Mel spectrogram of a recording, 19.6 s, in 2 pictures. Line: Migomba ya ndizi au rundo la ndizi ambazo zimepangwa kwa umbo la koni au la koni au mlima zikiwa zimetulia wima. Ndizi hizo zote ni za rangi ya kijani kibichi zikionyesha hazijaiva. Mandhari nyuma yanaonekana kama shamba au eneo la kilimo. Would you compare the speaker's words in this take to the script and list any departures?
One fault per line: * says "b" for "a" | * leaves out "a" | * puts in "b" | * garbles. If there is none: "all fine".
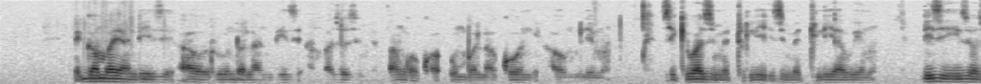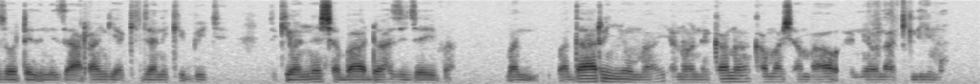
* leaves out "la koni au"
* puts in "bado"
